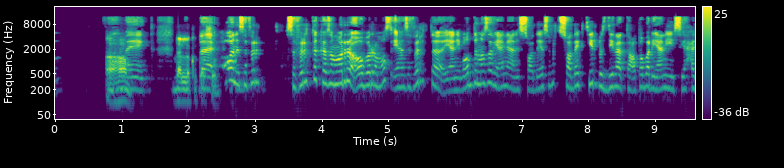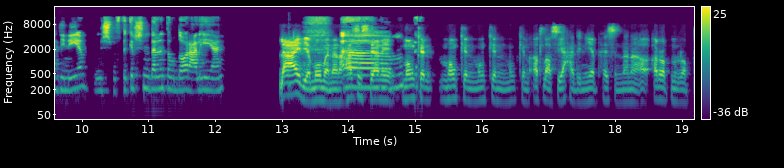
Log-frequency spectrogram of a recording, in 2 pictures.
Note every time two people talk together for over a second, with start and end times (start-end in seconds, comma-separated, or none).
13.9-15.1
